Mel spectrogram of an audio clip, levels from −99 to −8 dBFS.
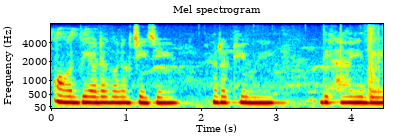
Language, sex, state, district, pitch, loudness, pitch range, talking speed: Hindi, female, Bihar, Kaimur, 205 Hz, -12 LUFS, 195-210 Hz, 120 wpm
